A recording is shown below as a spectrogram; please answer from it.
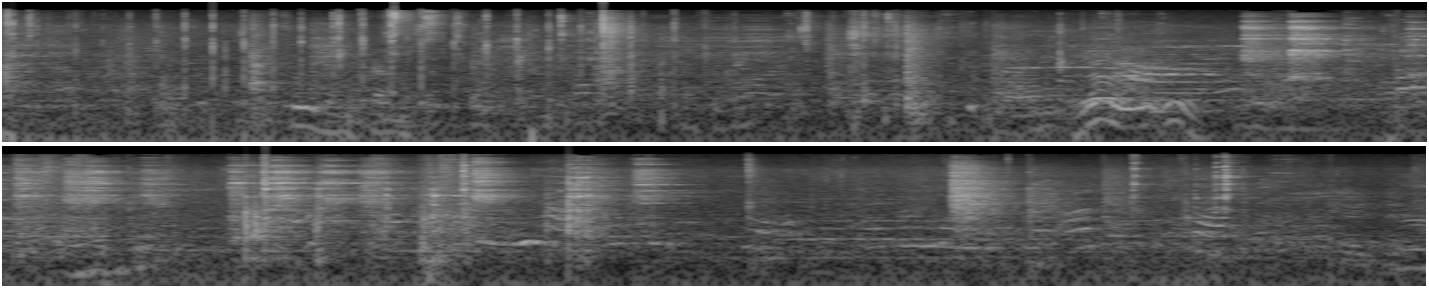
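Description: Busy restaurant dining room: forks and plates clinking over background chatter from other tables, with a steady low hum underneath.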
